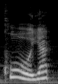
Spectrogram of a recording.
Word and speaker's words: 荒野: 作家の井上光晴の娘である井上荒野、これ、荒野って書いて荒野って読むんですけど、井上荒野が、父光晴と母、そして瀬戸内寂聴をモデルに、男女 3 人の特別な関係を綴った小説。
